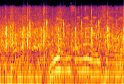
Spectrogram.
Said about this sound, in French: que ça redouble d'applaudissements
